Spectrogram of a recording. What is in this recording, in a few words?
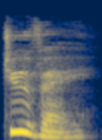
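"duvet", British English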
